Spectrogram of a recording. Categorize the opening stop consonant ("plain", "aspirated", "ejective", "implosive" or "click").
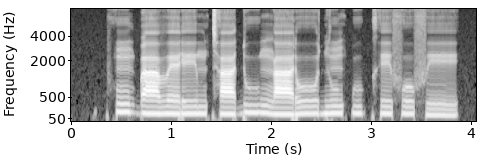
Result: aspirated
